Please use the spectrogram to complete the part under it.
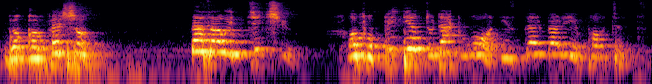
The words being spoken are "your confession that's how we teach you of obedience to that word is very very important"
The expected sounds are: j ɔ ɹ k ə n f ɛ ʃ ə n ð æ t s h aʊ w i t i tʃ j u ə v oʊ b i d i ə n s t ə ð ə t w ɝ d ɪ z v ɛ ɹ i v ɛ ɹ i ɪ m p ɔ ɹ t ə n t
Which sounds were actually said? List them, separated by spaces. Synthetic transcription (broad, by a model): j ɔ k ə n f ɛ ʃ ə n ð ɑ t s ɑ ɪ w i t i tʃ j u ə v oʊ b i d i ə n t ə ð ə t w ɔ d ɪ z v ɛ ɹ i v ɛ ɹ i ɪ m p ɔ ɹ t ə n t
